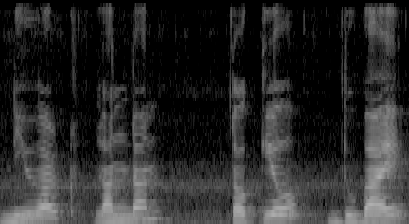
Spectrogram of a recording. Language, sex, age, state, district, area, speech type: Assamese, female, 60+, Assam, Charaideo, urban, spontaneous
